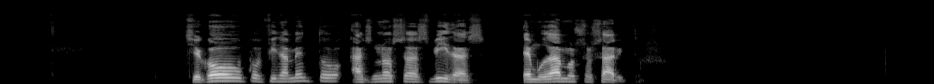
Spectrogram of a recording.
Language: Galician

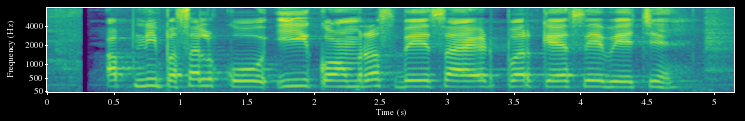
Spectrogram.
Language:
Hindi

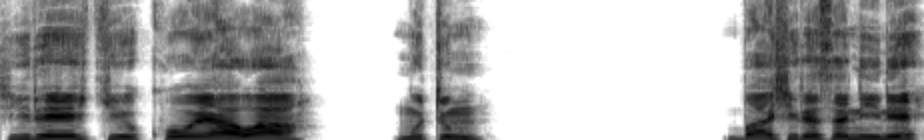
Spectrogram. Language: Hausa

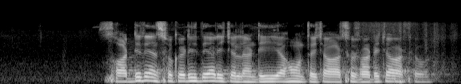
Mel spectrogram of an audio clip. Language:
Punjabi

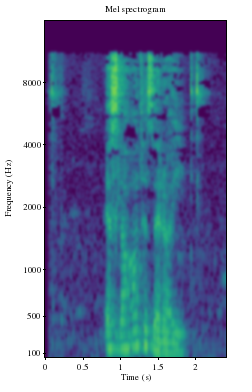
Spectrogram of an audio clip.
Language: Persian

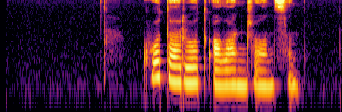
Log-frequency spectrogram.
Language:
Russian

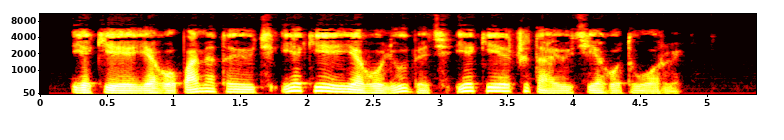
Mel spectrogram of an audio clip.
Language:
Belarusian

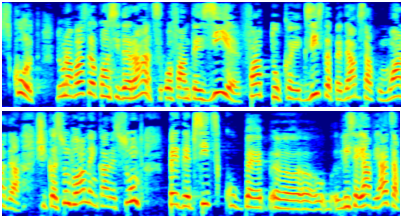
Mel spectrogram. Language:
Romanian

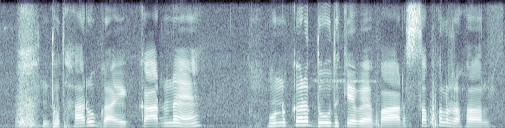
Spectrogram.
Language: Maithili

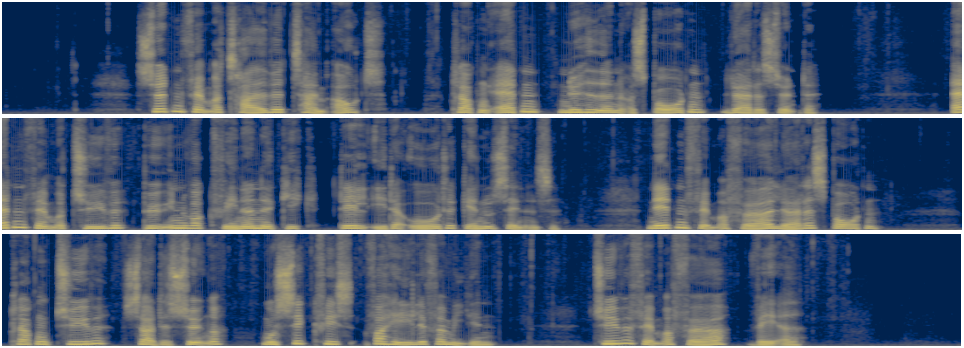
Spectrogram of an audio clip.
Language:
Danish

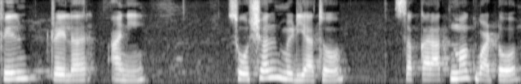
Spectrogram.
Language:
Konkani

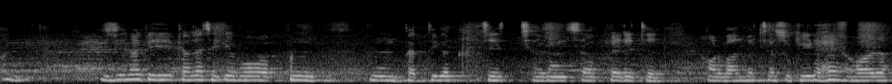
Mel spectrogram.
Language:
Maithili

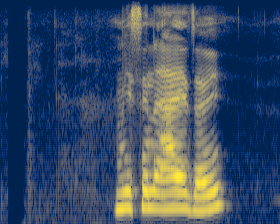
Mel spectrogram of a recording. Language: Nepali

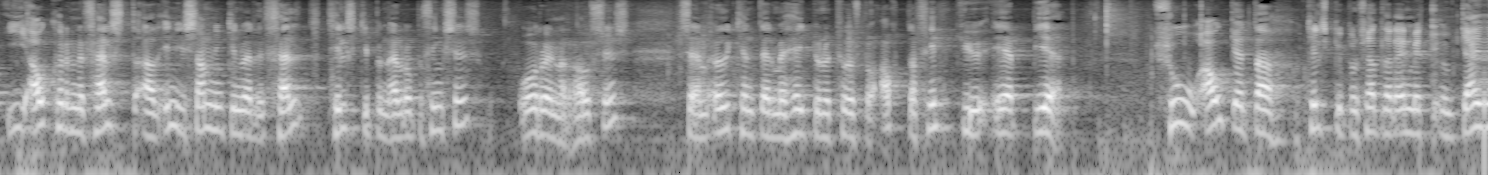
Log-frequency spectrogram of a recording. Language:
Icelandic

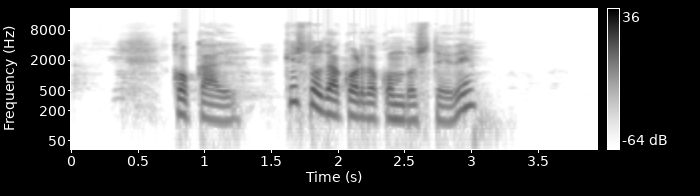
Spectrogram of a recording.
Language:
Galician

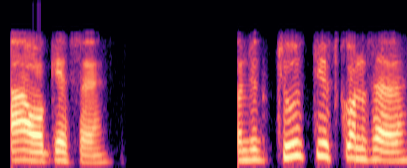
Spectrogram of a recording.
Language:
Telugu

